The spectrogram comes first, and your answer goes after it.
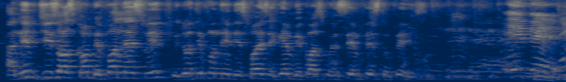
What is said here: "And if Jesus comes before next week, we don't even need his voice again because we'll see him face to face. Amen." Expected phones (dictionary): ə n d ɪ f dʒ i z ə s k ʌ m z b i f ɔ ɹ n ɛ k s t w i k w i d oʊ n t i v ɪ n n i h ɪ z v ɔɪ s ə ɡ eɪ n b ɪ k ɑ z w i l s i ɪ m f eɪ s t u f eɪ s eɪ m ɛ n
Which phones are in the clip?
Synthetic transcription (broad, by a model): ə n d ɪ f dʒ i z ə s k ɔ m b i f ɔ n ɛ k s t w i k w i d oʊ n t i f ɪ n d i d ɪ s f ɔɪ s ə ɡ eɪ n b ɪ k ɑ s w i l s i ɪ m f eɪ s t u f eɪ s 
